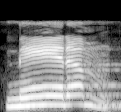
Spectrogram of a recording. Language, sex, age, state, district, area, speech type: Tamil, female, 30-45, Tamil Nadu, Thoothukudi, urban, read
